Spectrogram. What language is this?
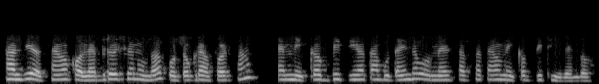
Sindhi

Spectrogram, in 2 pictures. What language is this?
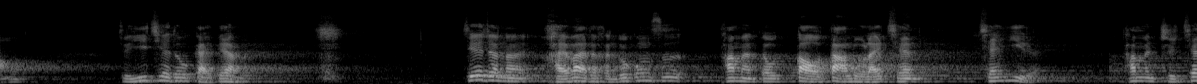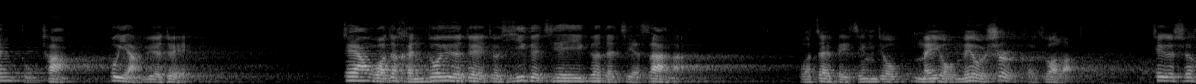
Chinese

